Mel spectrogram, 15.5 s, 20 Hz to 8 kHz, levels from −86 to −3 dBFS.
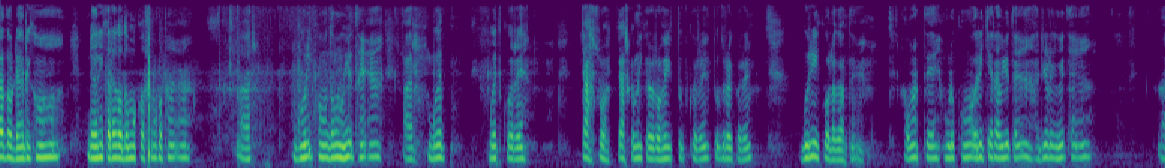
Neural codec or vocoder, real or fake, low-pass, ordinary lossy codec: none; real; 7.2 kHz; none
